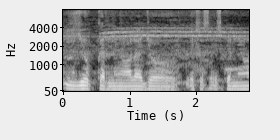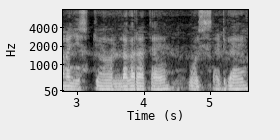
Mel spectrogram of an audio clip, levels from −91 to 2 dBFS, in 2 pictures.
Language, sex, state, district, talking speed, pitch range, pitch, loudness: Hindi, male, Chhattisgarh, Raipur, 160 wpm, 105-115 Hz, 110 Hz, -17 LUFS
